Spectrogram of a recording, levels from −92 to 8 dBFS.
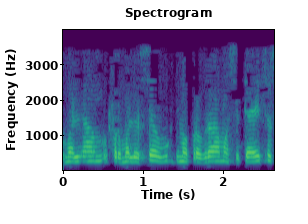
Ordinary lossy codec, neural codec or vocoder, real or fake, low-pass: MP3, 16 kbps; none; real; 3.6 kHz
